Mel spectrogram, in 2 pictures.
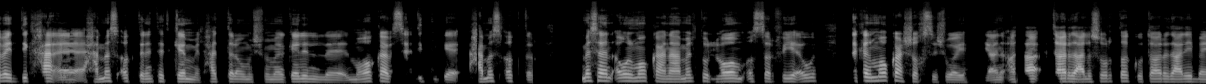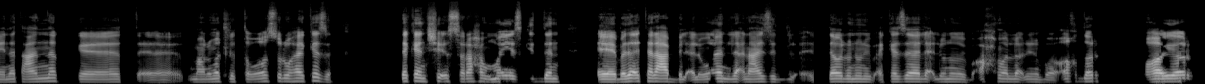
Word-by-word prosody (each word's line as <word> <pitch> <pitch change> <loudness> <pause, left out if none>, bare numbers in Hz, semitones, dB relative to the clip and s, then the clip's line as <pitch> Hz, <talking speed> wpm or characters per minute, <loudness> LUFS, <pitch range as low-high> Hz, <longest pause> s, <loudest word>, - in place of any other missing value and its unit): بيدّيك 155 -1 +3
ح 145 - +4
آآ 110 -6 +4
حماس 140 +5 0
أكتر 145 - -6
إن - - -2
أنت 135 +3 -6
تكمّل، 135 -5 0
حتّى 130 -1 -4
لو 125 -1 -6
مش 120 -1 -6
في 120 - -12
مجال 115 +3 0
ال 125 -4 -5
المواقع 115 +7 0
بس 125 - +2
هيدّيك 270 -4 -6
حماس 150 +4 0
أكتر، 125 -7 -9 0.4
مثلًا 170 +1 +4
أول 160 +1 0
موقع 160 -3 0
أنا 130 0 +3
عملته 150 +4 -3
اللي 130 -1 -6
هو 140 0 +4
مأثّر 135 +1 -3
فيّا 140 -1 -3
أوي، 155 +2 -7 0.4
ده - - +5
كان 175 -2 +6
موقع 180 +1 +2
شخصي 125 -3 -1
شويّة، 110 -2 -3 0.2
يعني 110 - -2
أت 120 - -4 0.3
تعرض 135 0 +6
عليه 120 0 +4
صورتك 140 +2 -3
وتعرض 130 0 -3
عليه 125 +2 +1
بيانات 120 0 -5
عنك 140 +5 -1 0.8
ت - - -12 0.5
معلومات 120 +3 -6
للتواصل 130 +4 -3
وهكذا، 145 -2 0 0.7
ده 150 - +8
كان 155 -1 +6
شيء 140 - +4
الصراحة 140 0 +2
مميّز 135 0 +1
جدًا، 135 +1 -2 0.4
آآ 120 0 +8
بدأت 145 +5 +4
ألعب 140 -4 +7
بالألوان 125 +4 -3
لأ 130 - -1
أنا 125 - -1
عايز 130 +1 +1
الد 120 -2 -13
الدَوْا 135 0 -1
لونه 130 -1 -5
يبقى 125 - -8
كذا 130 +1 +1
لأ 130 - -3
لونه 125 0 -7
يبقى 115 - -12
أحمر 135 -2 -5
لأ 130 0 -6
لونه 120 0 -10
يبقى 110 -2 -11
أخضر، 140 +2 -4 0.5
أغيّر. 135 +3 +5
135 Hz, 185 wpm, -26 LUFS, 125-145 Hz, 0.8 s, ده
